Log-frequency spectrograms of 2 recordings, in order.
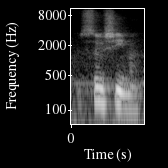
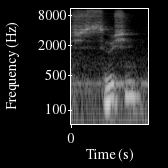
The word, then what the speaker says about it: Tsushima: Ghost of Tsushima. Yeah. Tsushima. Yeah. It's got that silent T in front of it. Sushi? Tsushima. No, not sushi.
